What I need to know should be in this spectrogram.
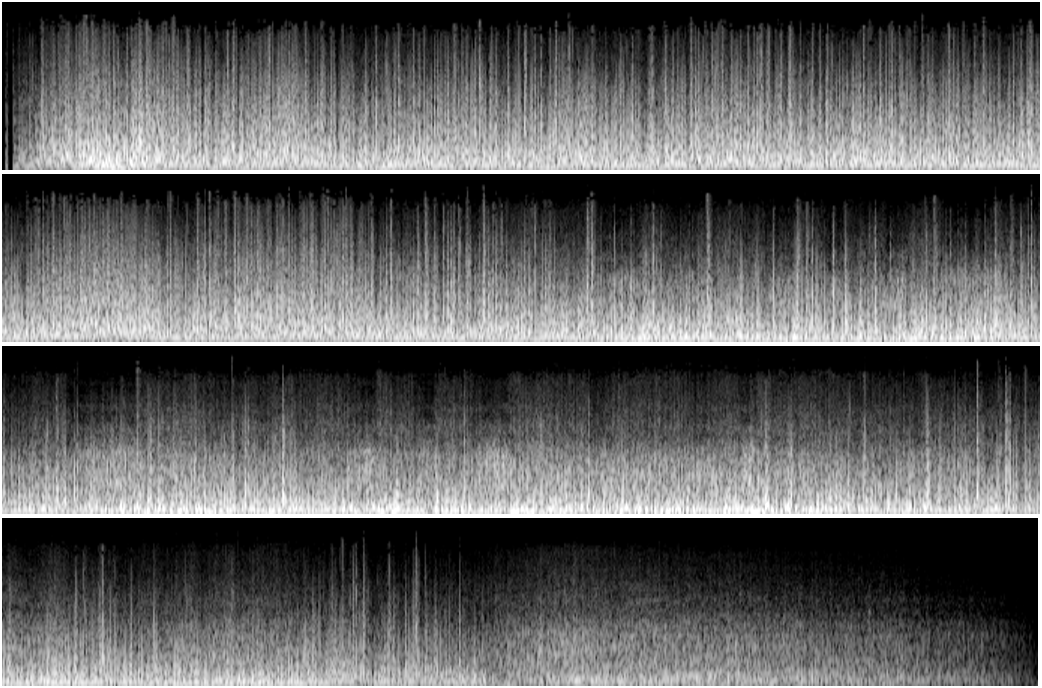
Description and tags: A recording of wind whipping by. (WARNING: Loud!) It was made by putting the microphone close to a car window as it was driving. It sounds rather like a strong wind storm or hurricane. :-) Taken with a black Sony IC digital voice recorder.
Edit: Apologies for the fade-out. Not only did I use this sound from my brother, but I was young and didn't know that a fade-out is just annoying and doesn't help anyone.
